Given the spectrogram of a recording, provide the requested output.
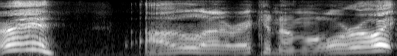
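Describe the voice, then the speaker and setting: A man puts on a character voice at a high pitch, with very wide pitch swings. He delivers it at a fairly slow pace. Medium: comedy sketch. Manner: grumbling, folksy.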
